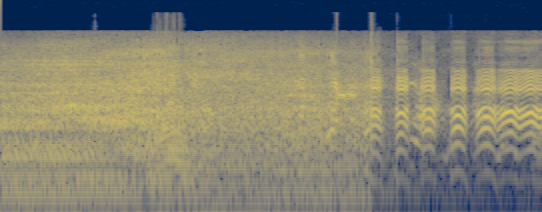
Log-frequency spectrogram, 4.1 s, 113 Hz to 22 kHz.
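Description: A de Havilland DHC-2 Beaver floatplane's nine-cylinder radial engine and propeller, loud as the plane makes a low pass overhead. The pitch drops about a second in as it goes by and climbs away.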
